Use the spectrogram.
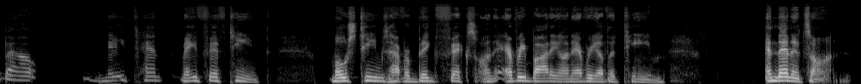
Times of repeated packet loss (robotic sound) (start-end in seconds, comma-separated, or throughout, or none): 0.99-1.22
